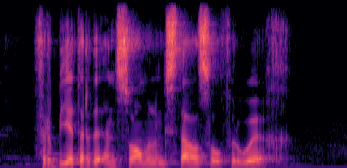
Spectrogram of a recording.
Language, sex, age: Afrikaans, male, 19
